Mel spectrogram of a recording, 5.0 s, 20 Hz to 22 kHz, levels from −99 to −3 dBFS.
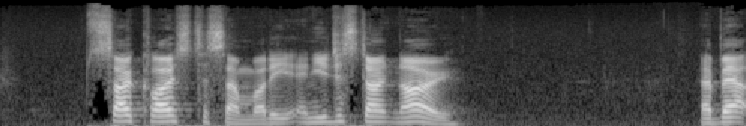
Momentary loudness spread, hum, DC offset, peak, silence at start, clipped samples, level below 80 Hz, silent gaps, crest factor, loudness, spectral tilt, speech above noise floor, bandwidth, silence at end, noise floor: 12 LU; none; under 0.1%; -2 dBFS; 0.55 s; under 0.1%; -52 dBFS; none; 22 dB; -21 LUFS; -1.5 dB/octave; 40 dB; 20 kHz; 0 s; -61 dBFS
